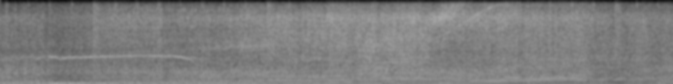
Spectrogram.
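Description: Two drag-race cars, an old-school Chevrolet Nova and a Corvette, running at full throttle. Their engines rumble loudly at first, then from about two and a half seconds in rev up through several gear changes as the cars pull away.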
